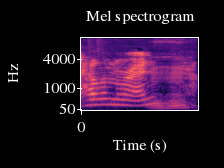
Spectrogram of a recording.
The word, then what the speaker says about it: Helen Mirren: Yeah, Helen Mirren.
